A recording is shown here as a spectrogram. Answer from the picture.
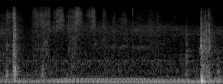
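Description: A few light clicks and taps of hands handling craft tools and a plastic stencil on a work desk, over a steady low hum.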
